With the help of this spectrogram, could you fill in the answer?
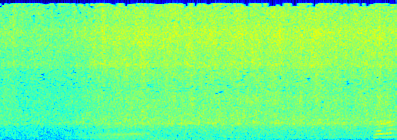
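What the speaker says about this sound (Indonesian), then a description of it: "hujannya deres lho" Heavy rain pours down at an outdoor wayang performance, a dense, steady hiss that fills the whole scene and swells slightly after the first second, with no voices standing out.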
